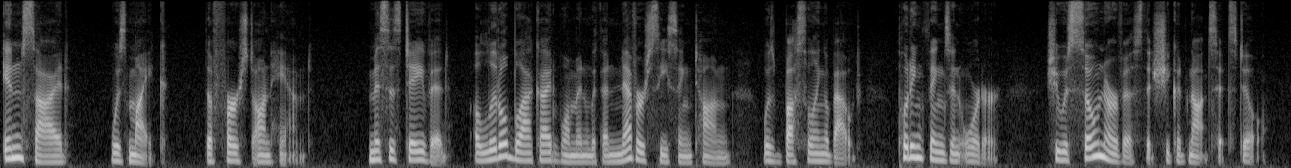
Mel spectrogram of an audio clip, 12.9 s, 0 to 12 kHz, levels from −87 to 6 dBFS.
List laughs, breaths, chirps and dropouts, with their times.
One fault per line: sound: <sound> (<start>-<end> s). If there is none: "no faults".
no faults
